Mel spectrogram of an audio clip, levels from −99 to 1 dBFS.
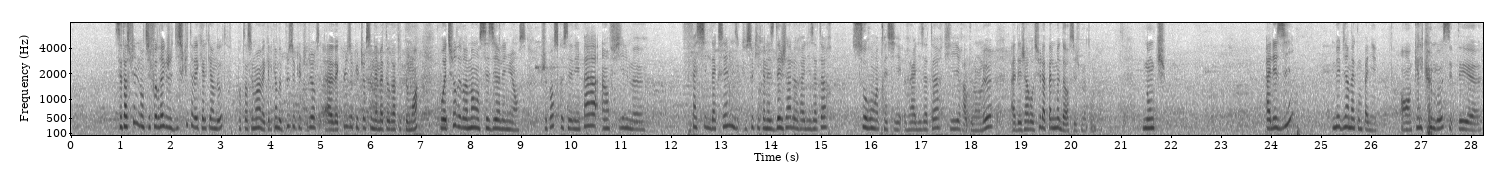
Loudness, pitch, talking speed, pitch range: -29 LUFS, 235 Hz, 170 wpm, 215-255 Hz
